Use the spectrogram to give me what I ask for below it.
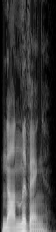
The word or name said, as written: nonliving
